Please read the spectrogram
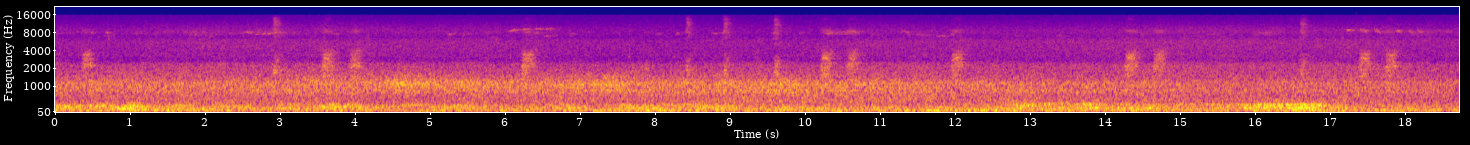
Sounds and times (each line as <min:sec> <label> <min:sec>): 0:00.0 traffic 0:18.7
